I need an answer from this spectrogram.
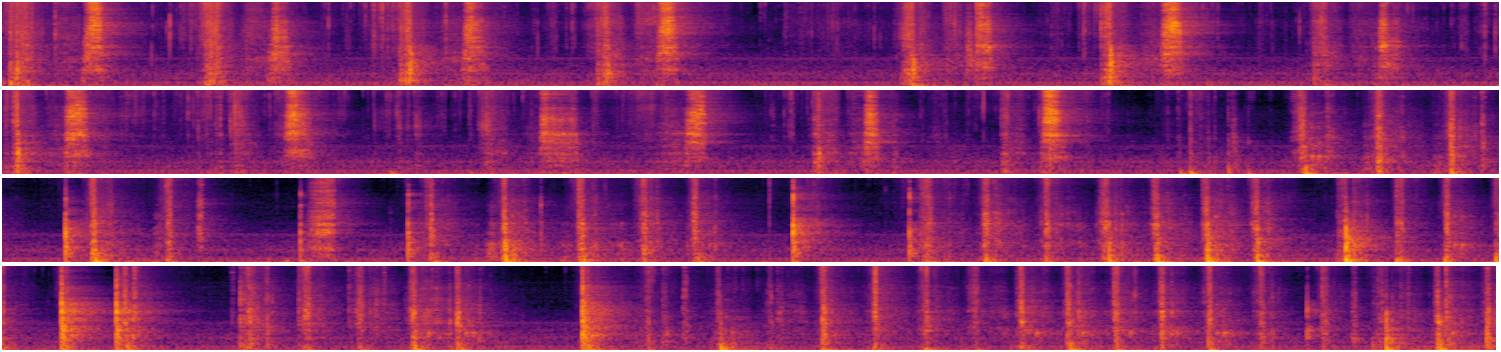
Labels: Is there a person doing something?
yes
